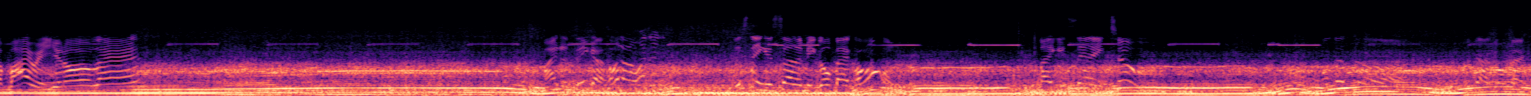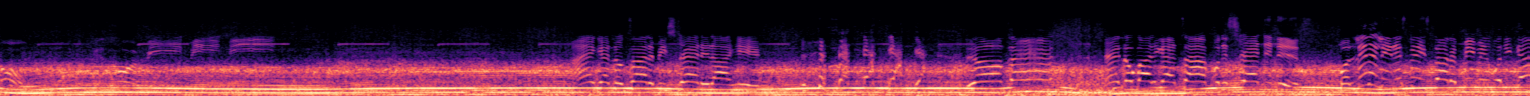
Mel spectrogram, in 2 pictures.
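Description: Jet ski engine running hard over the sea, its pitch repeatedly dropping and climbing again as the throttle is eased and opened over the waves, with wind and water rush.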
